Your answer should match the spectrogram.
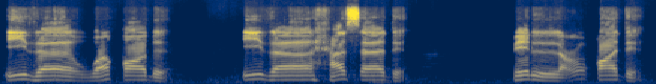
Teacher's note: huruf qalqalahnya misalnya tidak ditambahkan hamzah di akhirnya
